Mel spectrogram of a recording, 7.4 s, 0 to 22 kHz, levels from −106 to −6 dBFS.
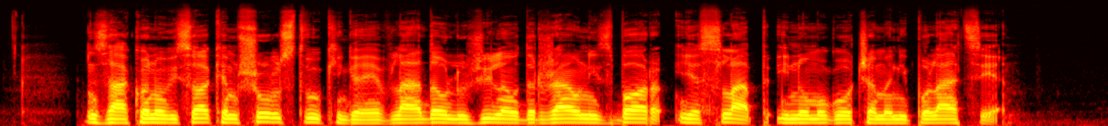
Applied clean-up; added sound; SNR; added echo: none; none; none; none.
